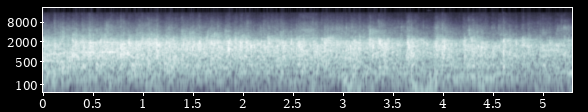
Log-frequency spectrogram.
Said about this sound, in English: Everybody turn around and give Mikey a round of applause.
